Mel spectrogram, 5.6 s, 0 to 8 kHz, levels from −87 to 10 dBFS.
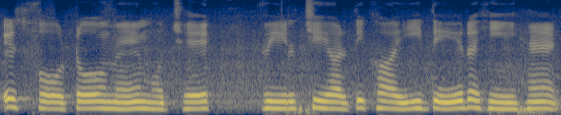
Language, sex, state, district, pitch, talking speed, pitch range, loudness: Hindi, female, Madhya Pradesh, Katni, 180 Hz, 105 wpm, 170-185 Hz, -12 LUFS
